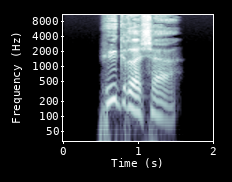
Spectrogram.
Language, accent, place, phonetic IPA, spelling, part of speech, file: German, Germany, Berlin, [ˈhyːɡʁɪʃɐ], hygrischer, adjective, De-hygrischer.ogg
- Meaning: inflection of hygrisch: 1. strong/mixed nominative masculine singular 2. strong genitive/dative feminine singular 3. strong genitive plural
